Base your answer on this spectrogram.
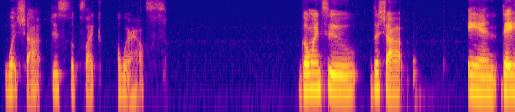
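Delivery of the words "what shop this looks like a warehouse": very soft, low skeptical aside; doubtful aside. Retold or imitated. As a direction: drop low in disbelief. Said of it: "I'm like".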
